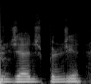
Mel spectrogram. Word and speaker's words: Buttigieg: You know, interesting fact, Buttigieg, am I saying that right? – Yeah. – Buttigieg.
